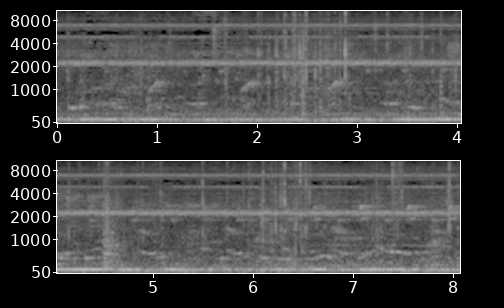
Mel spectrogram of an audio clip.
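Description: Soft rustling and small crinkling clicks of a clear plastic grafting strip as it is wrapped and tied around a durian graft, with one brief louder rustle about a second and a half in. Under it runs a steady, high chirring of night insects.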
